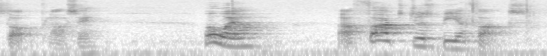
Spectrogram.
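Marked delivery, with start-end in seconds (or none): 1.5-4.0 put-on higher, brave-sounding child; little girl voice. Flossie reassuring herself in the woods, high and light. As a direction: shrug it off like a bold little girl.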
